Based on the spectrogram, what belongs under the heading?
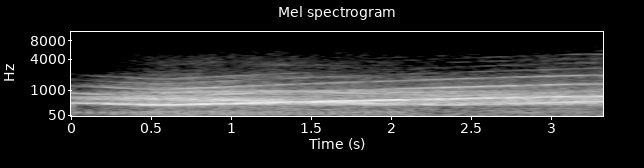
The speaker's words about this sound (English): A residential building in northern Israel was hit by a projectile on Monday after air raid sirens blared across the border town of Nahariya.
